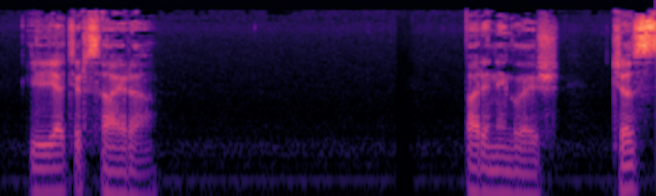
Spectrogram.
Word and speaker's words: Ilha Terceira: So locally, in Portuguese, the island is called Ilha Terceira. Ilha Terceira.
